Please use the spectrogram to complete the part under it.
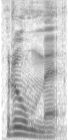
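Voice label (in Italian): "rumme", dialetto crespinese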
